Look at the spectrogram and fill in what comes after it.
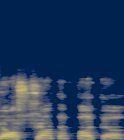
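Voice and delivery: high-pitched, angry yell. Trying to answer a question while others interrupt: yelling. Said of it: "He yelled at me".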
